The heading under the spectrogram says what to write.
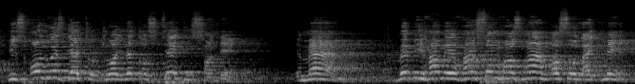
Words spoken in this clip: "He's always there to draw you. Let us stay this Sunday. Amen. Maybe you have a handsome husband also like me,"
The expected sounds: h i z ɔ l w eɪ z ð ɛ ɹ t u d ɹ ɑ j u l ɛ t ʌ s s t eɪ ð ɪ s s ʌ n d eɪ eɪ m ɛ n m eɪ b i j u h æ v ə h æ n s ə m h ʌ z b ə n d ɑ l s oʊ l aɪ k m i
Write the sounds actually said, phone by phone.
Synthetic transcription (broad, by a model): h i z ɔ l w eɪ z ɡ ɛ t u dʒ ɑ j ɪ l ɛ t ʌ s s t eɪ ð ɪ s s ʌ n d eɪ eɪ m ɛ n m eɪ b i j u h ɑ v ə h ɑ n s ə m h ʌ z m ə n ɑ l s oʊ l aɪ k m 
